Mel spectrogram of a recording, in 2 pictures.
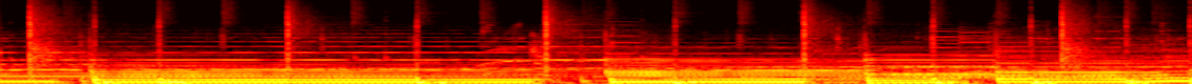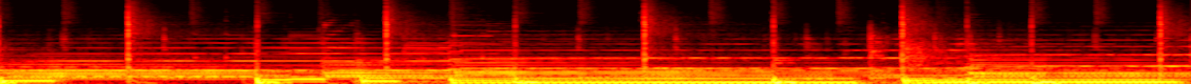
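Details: Guitar-led music with steady plucked strings and bass fills every moment; no animal voice is heard.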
